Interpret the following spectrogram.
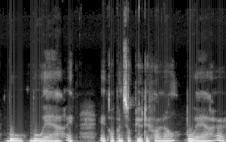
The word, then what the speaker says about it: Buer: We have Buer, it's like 2 syllables, Buer, and they both have a consonant and a vocal.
